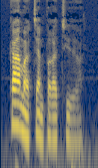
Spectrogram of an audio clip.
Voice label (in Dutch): "kamertemperatuur", Dutch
